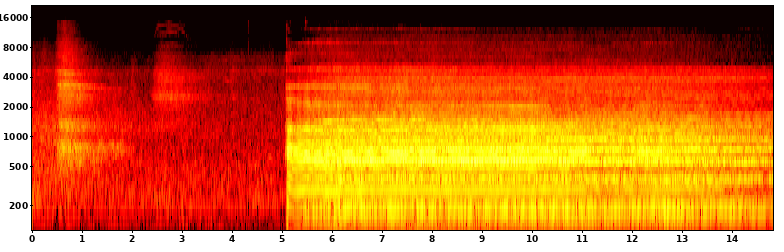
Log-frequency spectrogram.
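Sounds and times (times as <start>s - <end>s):
soft airy breaths during a breathing exercise: 0.0s - 3.8s
loud steady voiced tone: 5.1s - 14.8s.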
